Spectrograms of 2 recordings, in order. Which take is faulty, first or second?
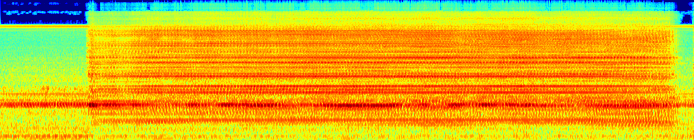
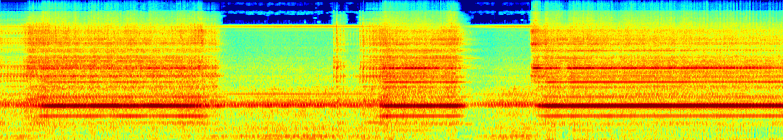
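second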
